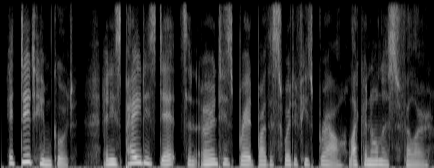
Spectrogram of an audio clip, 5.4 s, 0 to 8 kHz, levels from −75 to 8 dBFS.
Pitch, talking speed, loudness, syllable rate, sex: 210 Hz, 255 wpm, -19 LUFS, 5.4 syllables/s, female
